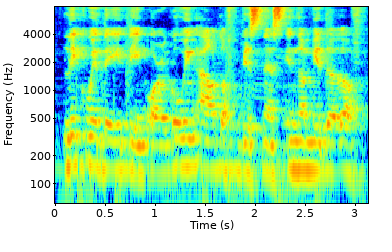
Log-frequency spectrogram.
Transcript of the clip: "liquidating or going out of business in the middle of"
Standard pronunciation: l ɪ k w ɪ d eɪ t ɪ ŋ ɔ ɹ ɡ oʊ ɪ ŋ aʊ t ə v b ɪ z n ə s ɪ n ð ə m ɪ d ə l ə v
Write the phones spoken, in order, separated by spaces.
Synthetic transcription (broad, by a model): l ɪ k w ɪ d eɪ t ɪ ŋ ɔ ɹ ɡ oʊ ɪ ŋ aʊ t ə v b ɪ s n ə s ɪ n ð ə m ɪ d ə l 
